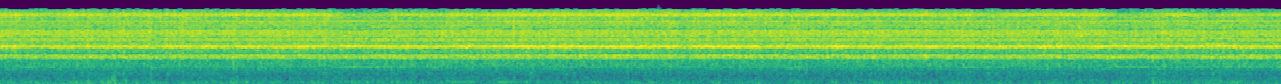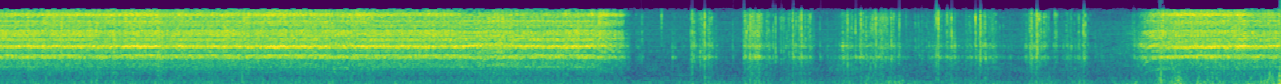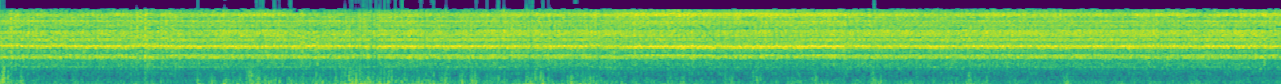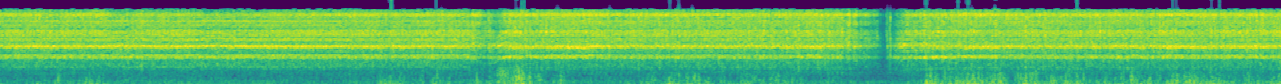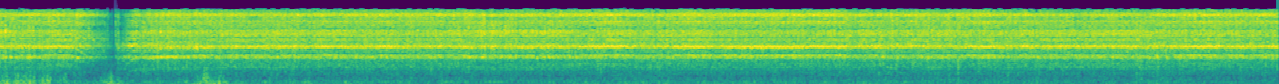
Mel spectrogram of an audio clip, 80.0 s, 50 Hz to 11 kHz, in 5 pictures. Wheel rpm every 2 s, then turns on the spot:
160, 160, 160, 160, 160, 160, 160, 160, 160, 160, 160, 130, 20, 20, 20, 110, 160, 160, 160, 160, 160, 160, 160, 160, 160, 160, 160, 150, 160, 120, 160, 160, 120, 150, 160, 160, 160, 160, 170, 160.
24-30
